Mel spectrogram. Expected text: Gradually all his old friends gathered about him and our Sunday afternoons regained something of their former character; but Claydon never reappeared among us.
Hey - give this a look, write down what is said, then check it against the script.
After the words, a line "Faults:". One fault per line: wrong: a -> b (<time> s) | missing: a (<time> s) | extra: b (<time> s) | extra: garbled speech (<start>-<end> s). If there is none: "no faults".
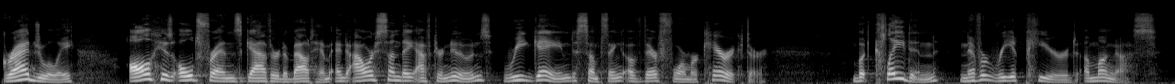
Gradually all his old friends gathered about him and our Sunday afternoons regained something of their former character; but Claydon never reappeared among us.
Faults:
no faults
